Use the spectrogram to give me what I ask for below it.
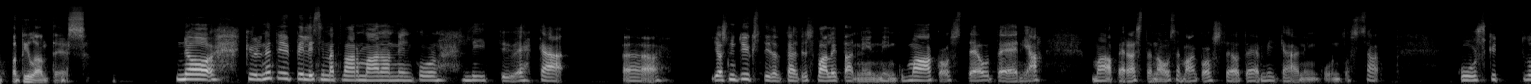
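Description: No technical faults are audible.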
